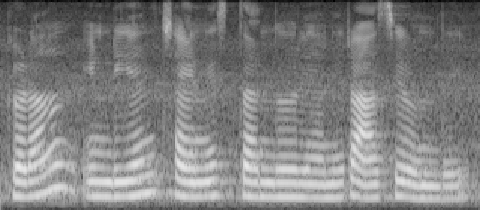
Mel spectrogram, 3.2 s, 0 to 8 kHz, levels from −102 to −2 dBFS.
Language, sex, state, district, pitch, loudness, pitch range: Telugu, female, Telangana, Mahabubabad, 205 Hz, -17 LUFS, 190-215 Hz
